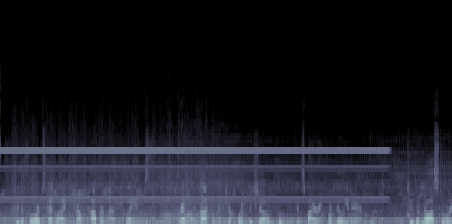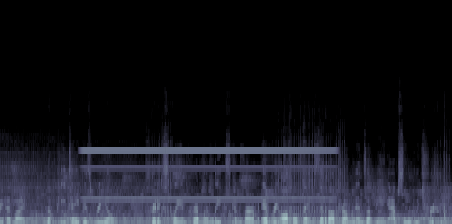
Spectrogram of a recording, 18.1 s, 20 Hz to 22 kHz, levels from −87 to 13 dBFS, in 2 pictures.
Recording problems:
muffled; slightly; fading above 1.5 kHz
thin; somewhat; fading below 350 Hz
high-pitched whine; loud; until 8 s and from 11 to 16 s; 7.5 kHz, 9 dB below the speech
murmuring crowd; loud; throughout; 10 dB below the speech
machinery noise; noticeable; throughout; 20 dB below the speech

